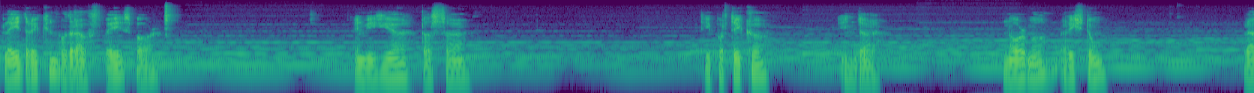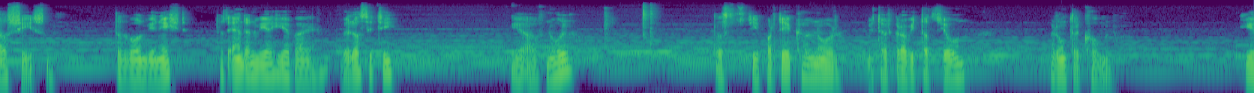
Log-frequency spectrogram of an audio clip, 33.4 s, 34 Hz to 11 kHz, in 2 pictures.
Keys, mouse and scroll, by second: 2.1 space, 4.3-4.8 scroll down 2, 4.8-5.3 middle drag, 12.7-15.5 scroll up 1, 15.5 click, 17.1 click, 21.6 click, 23.4-25.2 drag, 27.7-29.0 scroll down 1, 30.6-33.4 scroll down 5.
